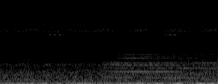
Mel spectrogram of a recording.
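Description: Low background noise during a pause: a steady low hum and high hiss, with a few faint, brief high-pitched chirps. A faint pitched tone comes in about halfway through.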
